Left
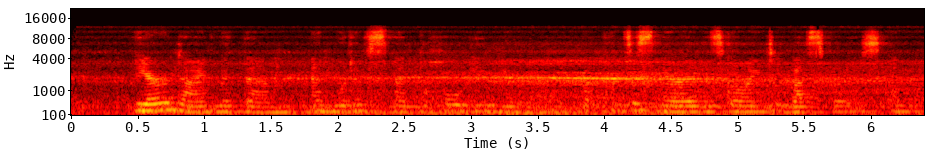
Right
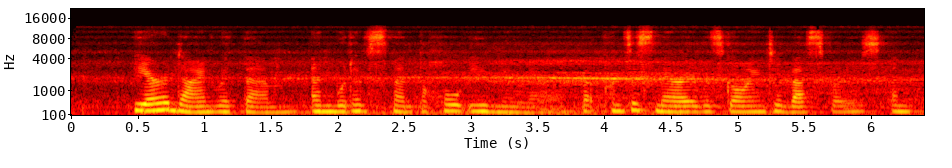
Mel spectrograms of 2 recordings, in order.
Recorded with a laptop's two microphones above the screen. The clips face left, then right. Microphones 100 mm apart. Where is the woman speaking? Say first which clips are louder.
Right 8 dB; 60° right (ahead or behind), 1.2 m.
